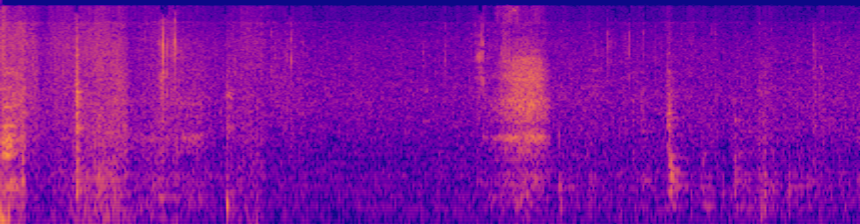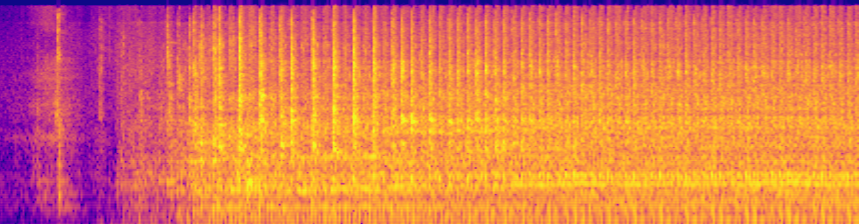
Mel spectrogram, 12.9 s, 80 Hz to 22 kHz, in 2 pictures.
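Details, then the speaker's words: Honda engine on an Eastonmade 9-16 log splitter, after the carburetor pilot jet/idle screw fix for idle surging: it starts after a few quiet seconds and settles into a low, even idle with the choke fully off, no hunting. Before, it needed choke to idle this low. "Before I couldn't let it get down even close to this low in the idle, and the choke is all the way off."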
